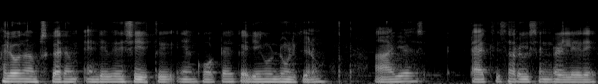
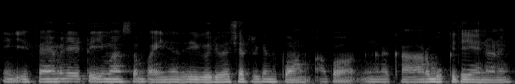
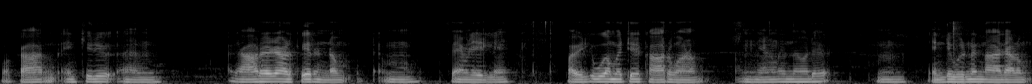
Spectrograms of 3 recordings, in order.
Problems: low volume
